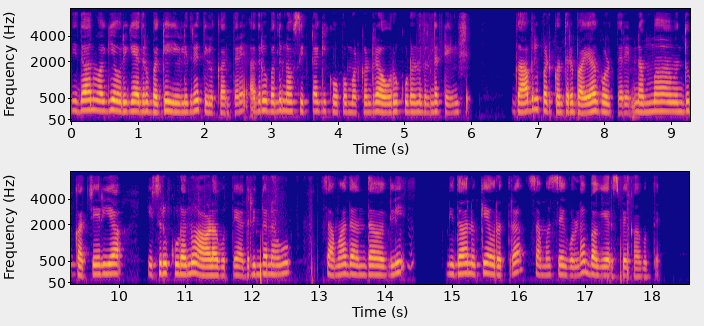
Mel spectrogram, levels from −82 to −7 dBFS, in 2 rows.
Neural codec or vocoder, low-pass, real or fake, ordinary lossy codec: none; 7.2 kHz; real; none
